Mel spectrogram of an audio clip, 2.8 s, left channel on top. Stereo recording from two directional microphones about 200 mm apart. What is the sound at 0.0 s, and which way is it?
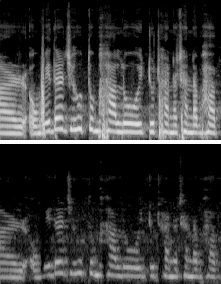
Speech, 50° left (ahead or behind).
